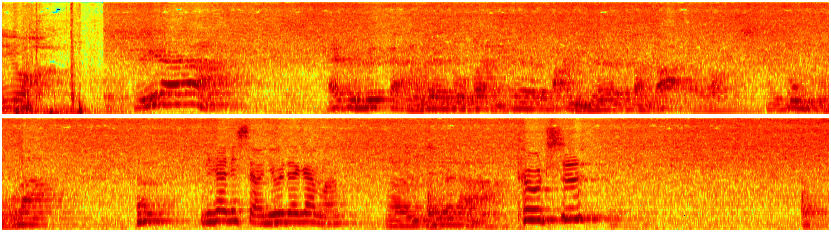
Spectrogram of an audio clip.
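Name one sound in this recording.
A wok sizzles as food is stir-fried.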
